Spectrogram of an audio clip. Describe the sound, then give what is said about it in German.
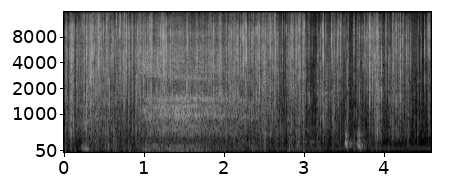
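A plastic wrapper of a fortune cookie with sayings in German and English crinkles and crackles as it is torn open, a dense, steady rustle for several seconds that breaks into sharper, scattered crackles at the end. “Warte, wir machen ihn jetzt auf.”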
